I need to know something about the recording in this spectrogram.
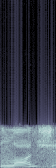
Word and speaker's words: Łódź: the 12th 2012 from in english also often pronounced lodge in poland or both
